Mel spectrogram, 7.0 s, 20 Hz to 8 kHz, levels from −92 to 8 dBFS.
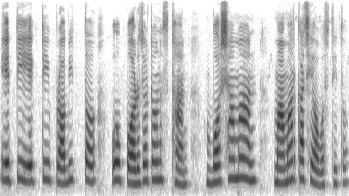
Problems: constant background noise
